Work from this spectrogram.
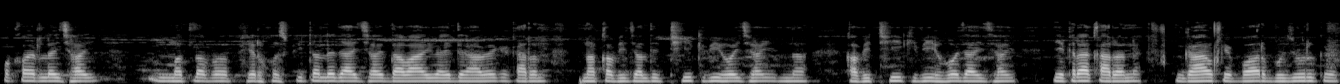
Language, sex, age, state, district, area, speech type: Maithili, male, 18-30, Bihar, Sitamarhi, rural, spontaneous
